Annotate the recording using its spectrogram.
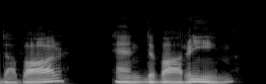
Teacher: So, davar, if you make it a plural and put im on the end, the accent was originally here. When you put the ending on, the accent pulls toward the end. It shifts. And it makes you have to get through the first part of the word quicker. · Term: accent shifts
